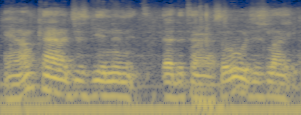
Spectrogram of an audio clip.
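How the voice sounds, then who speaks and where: A man hosting a casual barbershop podcast, talking in animated, profane slang and hyping up his co-workers. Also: on the low side, quick pace, reverberant, background noise. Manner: animated, profane, stammers and hypes others.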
